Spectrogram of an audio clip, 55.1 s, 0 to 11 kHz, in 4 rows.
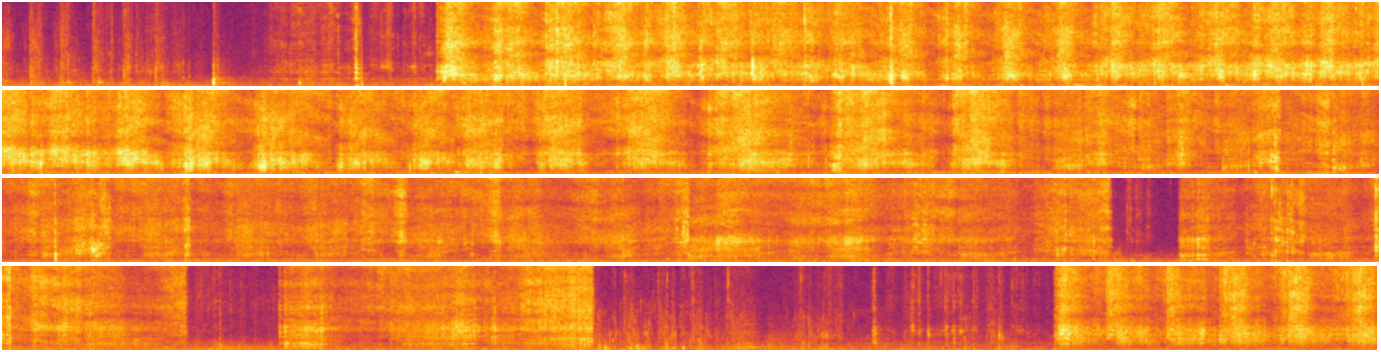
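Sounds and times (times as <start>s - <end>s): steel float scraping plaster: 2.6s - 38.7s, 39.3s - 43.2s, 44.1s - 47.2s, 50.0s - 55.0s.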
